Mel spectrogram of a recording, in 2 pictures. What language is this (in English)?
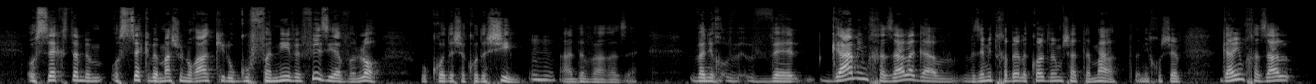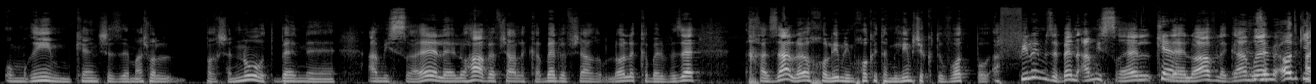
Hebrew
